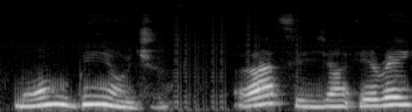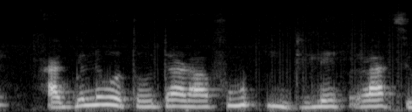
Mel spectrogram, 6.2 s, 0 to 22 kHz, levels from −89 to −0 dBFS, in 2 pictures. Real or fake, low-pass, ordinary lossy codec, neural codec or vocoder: fake; 19.8 kHz; none; vocoder, 48 kHz, 128 mel bands, Vocos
